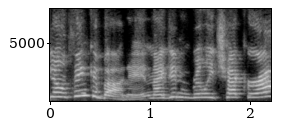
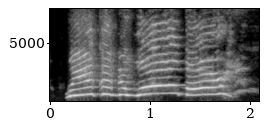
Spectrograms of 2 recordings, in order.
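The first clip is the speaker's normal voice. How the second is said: very high-pitched, shrill, blaring and loud; 11 semitones higher, 7 dB louder than usual. Telling a story, the speaker acts out a Walmart greeter's welcome: imitating a loud greeting. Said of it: "And she said it so loud".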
